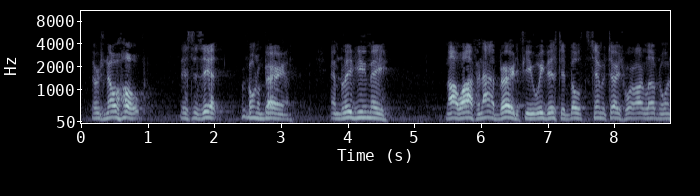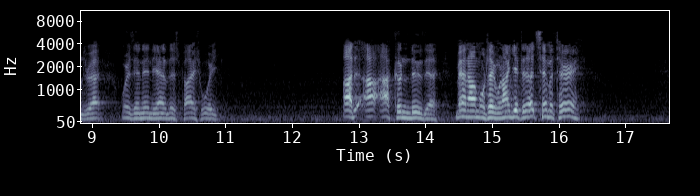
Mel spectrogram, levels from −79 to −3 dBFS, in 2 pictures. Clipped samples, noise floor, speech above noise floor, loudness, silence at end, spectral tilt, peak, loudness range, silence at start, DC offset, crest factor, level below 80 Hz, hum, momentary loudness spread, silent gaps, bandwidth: under 0.1%; -60 dBFS; 32 dB; -29 LUFS; 1.3 s; -7.5 dB/octave; -8 dBFS; 7 LU; 0.15 s; under 0.1%; 22 dB; -64 dBFS; none; 15 LU; none; 6.2 kHz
